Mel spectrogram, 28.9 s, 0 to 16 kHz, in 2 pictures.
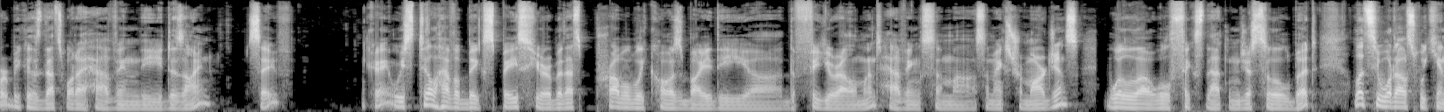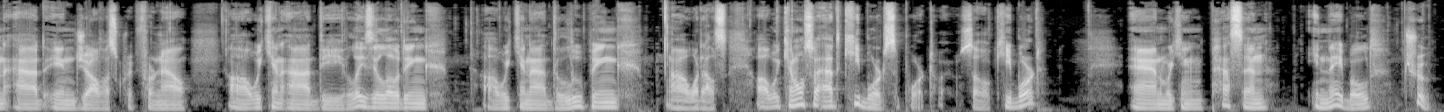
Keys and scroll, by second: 1.8 super+s, 2.1 super+Tab, 3.4 super+r, 15.5 super+Tab, 16.6 super+,, 17.4-20.7 typing, 18.7 shift+Return, 23.6-24.9 typing, 27.7-28.6 typing.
